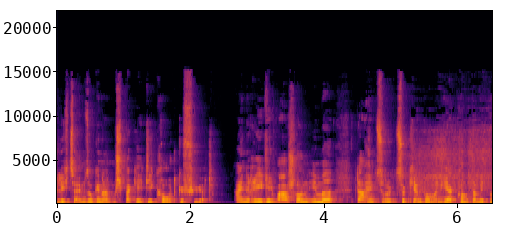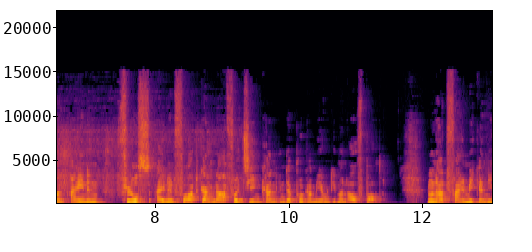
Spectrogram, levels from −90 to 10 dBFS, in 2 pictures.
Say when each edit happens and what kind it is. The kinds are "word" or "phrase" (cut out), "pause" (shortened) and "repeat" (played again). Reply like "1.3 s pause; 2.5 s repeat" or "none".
none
